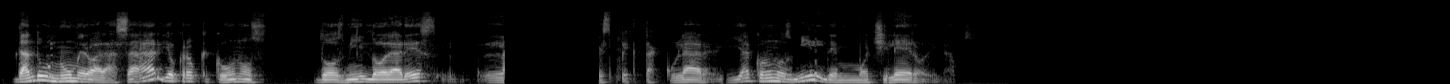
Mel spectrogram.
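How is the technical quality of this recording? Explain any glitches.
The recording has three glitches: two brief decoding errors and one complete break in the signal.

At 0.48 s and again at 8.15 s there is a corrupt frame decoded. Flipped bits in the compressed stream reached the decoder, which played the damaged data anyway, so energy lands at the wrong frequencies. The first hits a couple of frames, peaking around -20 dBFS. The second spans about three frames and is louder, near -15 dBFS. Each is a short chirp or blip lasting only about as long as the damaged frames. Unlike a click from a sample-level discontinuity, it comes from energy misplaced in frequency.

From 5.04 to 5.99 s there is an audio dropout to silence of about 0.95 s. The speech stops mid-flow and returns abruptly, and the gap is silent with no room tone. That missing background is what separates it from a natural pause or a noise gate closing. 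The likely cause is the input being lost, from a disconnected device or a failed link, while the recorder kept writing silence. Whatever was said during that second is gone.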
